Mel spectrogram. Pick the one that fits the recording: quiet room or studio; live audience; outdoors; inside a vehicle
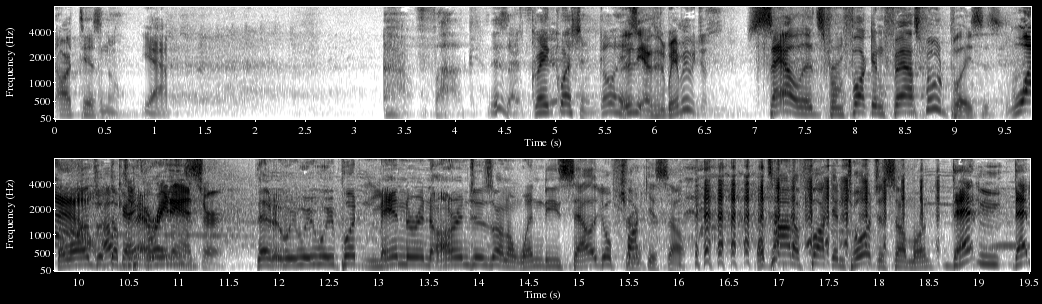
live audience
